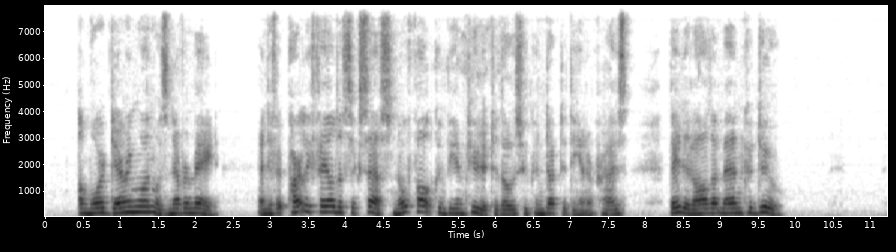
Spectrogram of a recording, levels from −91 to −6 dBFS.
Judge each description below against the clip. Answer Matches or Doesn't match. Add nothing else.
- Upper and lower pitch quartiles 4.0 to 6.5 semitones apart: Doesn't match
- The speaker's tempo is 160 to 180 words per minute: Matches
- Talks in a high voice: Doesn't match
